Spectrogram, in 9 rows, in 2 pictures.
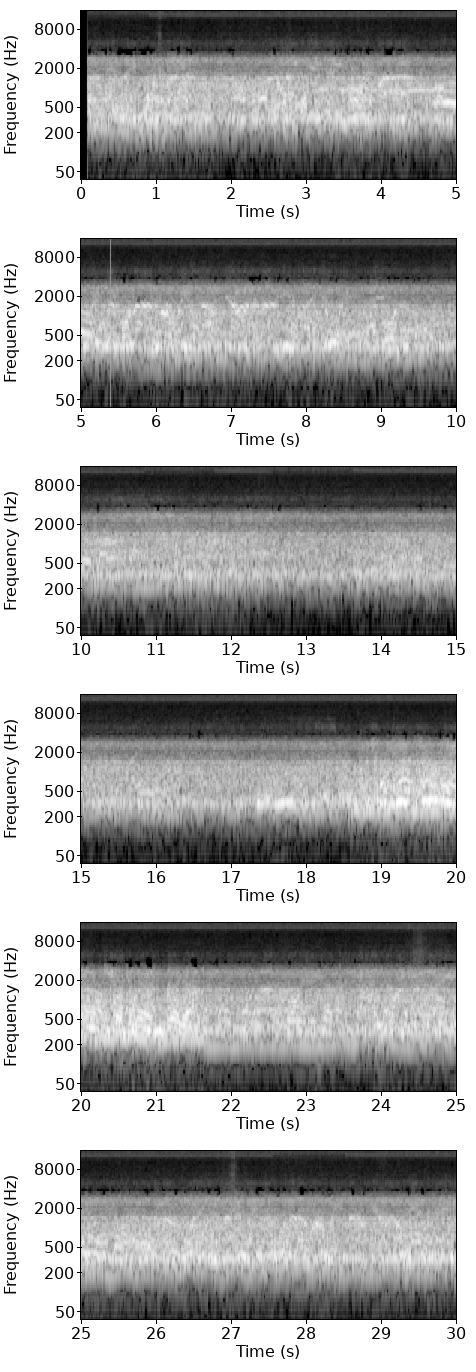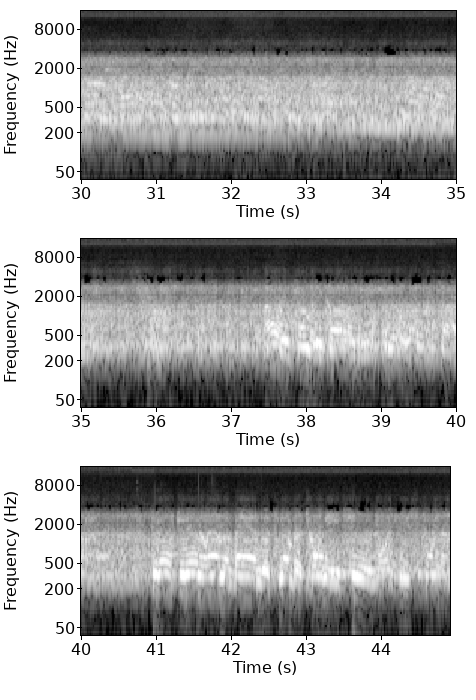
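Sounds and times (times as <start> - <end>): garbled radio voices: 0.1 - 44.9
heterodyne tones: 2.7 - 6.4.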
